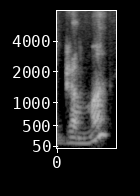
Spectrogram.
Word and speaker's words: Brahma: The pronunciation is Atma, not Atman, but made in English we make it Atman and Brahman, but it's Atma, Brahma.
